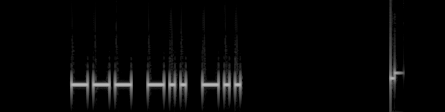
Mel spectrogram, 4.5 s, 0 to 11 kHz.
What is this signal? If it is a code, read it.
Morse code, heard as a keyed tone, about 22 wpm, 700 Hz. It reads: ODD
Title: Three Letter Words - 22wpm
